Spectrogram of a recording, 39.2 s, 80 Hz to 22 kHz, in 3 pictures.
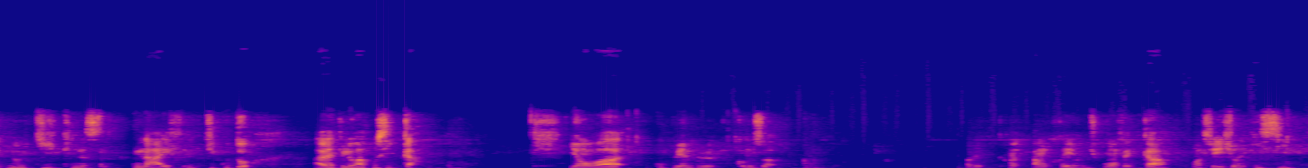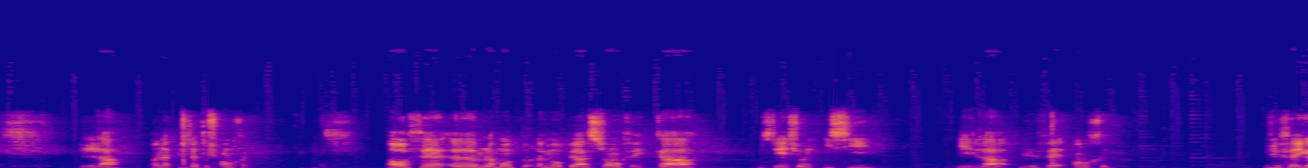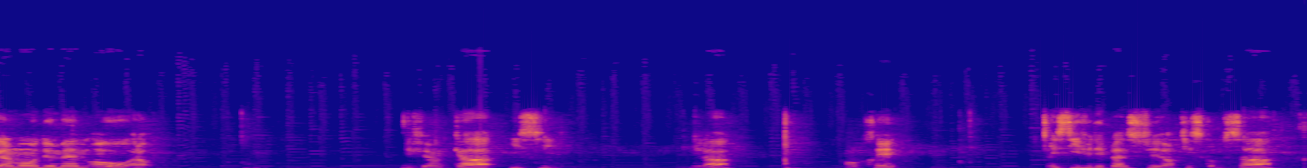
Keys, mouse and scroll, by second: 0.5-1.8 ctrl+scroll up 2, 1.8-2.9 shift+scroll up 2, 4.4 k, 11.3 k, 16.5-18.9 shift+scroll up 1, 19.4 k, 27.5 ctrl+r, 30.5 k, 35.8 right click, 36.5-39.1 drag, 39.1 ctrl+Tab.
